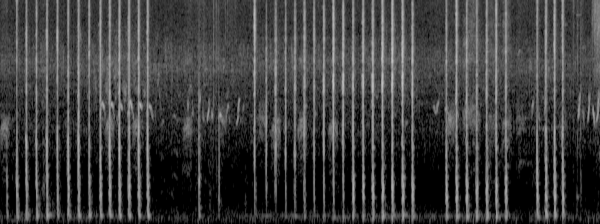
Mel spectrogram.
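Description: A wooden stick being struck and driven into the ground: fast, evenly spaced knocks, about five a second, in three runs of a few seconds each with short pauses between. Faint bird chirps sound behind.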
